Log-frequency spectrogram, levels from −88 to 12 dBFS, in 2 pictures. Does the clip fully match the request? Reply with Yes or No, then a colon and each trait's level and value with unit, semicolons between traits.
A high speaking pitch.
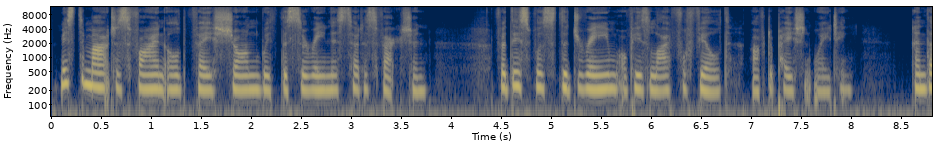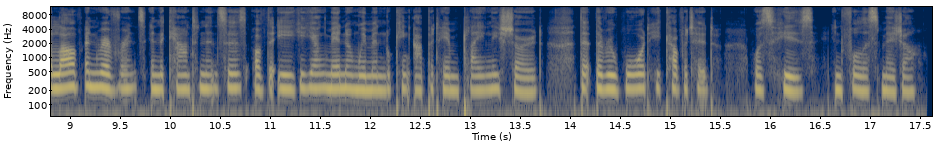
Yes: high, 210 Hz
